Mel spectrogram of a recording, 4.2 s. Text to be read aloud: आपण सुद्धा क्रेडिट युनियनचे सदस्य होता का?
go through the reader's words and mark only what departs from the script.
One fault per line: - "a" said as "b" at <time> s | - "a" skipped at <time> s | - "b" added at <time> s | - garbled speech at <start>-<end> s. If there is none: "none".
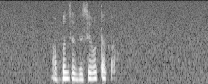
- "सुद्धा क्रेडिट युनियनचे" skipped at 1.4 s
